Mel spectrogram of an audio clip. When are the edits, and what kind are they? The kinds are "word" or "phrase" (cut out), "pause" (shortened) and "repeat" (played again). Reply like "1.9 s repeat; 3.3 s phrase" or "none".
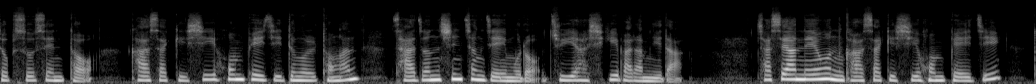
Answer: none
